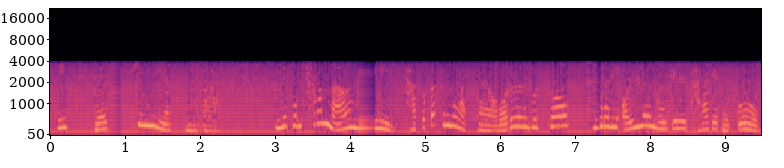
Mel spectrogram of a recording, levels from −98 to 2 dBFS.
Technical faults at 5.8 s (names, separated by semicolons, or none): mains buzz; iLBC codec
